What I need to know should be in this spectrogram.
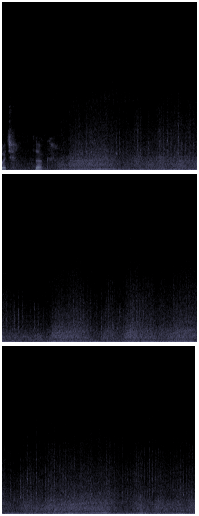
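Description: A heavy vehicle's engine rumbles steadily as it drives.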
